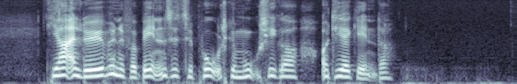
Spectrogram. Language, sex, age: Danish, female, 60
